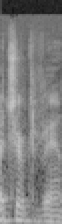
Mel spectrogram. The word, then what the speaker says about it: tryptophan: I feel like you commonly see GABA and the, is it tryptophan? How do you say that one? – Yeah, tryptophan.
